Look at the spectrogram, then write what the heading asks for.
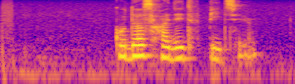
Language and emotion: Russian, neutral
